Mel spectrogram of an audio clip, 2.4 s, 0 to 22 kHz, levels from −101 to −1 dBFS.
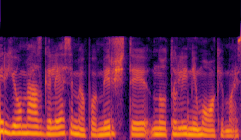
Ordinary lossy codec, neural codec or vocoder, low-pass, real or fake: AAC, 64 kbps; none; 7.2 kHz; real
